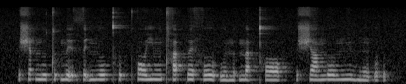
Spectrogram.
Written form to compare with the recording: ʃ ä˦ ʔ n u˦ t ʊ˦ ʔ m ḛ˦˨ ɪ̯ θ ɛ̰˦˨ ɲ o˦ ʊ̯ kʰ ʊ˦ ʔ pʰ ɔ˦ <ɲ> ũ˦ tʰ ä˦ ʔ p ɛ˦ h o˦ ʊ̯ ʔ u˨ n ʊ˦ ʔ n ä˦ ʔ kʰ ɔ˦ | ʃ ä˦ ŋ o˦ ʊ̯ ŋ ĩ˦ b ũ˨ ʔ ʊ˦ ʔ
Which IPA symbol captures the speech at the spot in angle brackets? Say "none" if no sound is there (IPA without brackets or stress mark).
j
